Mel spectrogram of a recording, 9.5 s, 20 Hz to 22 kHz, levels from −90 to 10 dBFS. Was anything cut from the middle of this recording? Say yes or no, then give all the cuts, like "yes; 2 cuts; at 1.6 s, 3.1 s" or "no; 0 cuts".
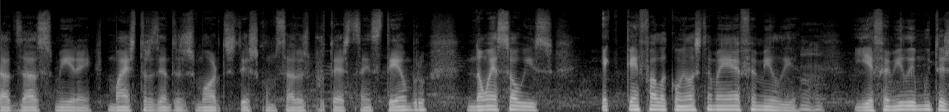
yes; 1 cut; at 1.0 s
